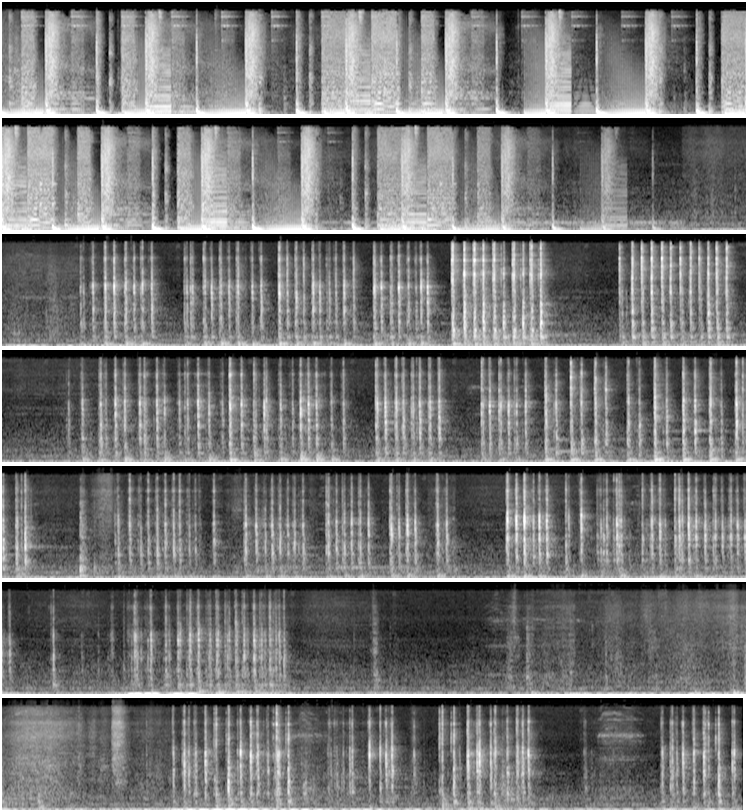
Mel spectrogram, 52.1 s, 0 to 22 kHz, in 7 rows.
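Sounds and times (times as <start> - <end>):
mechanical keyboard typing: 15.7 - 20.4, 21.1 - 22.3, 23.0 - 30.1, 30.9 - 37.4, 38.3 - 40.1, 46.4 - 50.6, 51.2 - 52.0.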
